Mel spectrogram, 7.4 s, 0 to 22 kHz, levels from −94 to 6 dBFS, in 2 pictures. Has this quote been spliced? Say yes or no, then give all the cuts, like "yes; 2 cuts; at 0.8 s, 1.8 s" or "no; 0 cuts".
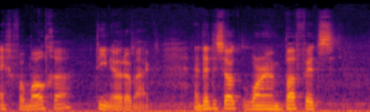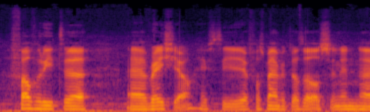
yes; 2 cuts; at 1.3 s, 2.4 s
